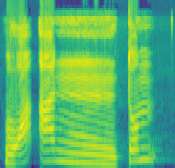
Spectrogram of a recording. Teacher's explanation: نون ساکن ہے, نون ساکن کے بعد تا ہے, حروف اخفا میں سے اخفا کریں گے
